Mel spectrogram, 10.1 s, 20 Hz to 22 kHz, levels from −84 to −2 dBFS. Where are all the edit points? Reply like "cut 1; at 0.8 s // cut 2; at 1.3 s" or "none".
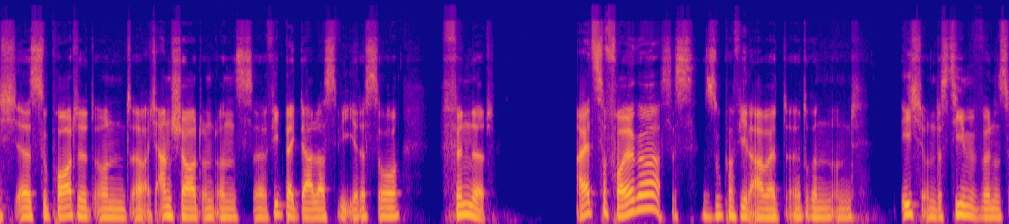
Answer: cut 1; at 6.6 s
